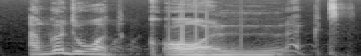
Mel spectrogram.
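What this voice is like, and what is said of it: Put-on Nigerian male accent. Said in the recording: “In a Nigerian man's accent,”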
